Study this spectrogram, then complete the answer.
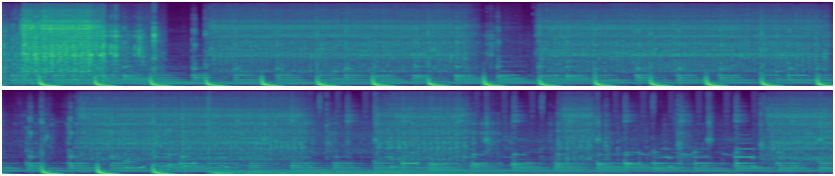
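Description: A sewing machine quilts stitch in the ditch on a plaid quilt, its needle hammering in a fast, steady mechanical rhythm that stops briefly and resumes, close and loud with no talk.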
